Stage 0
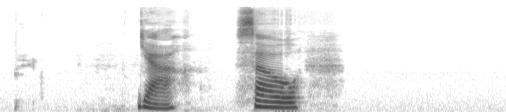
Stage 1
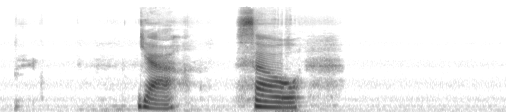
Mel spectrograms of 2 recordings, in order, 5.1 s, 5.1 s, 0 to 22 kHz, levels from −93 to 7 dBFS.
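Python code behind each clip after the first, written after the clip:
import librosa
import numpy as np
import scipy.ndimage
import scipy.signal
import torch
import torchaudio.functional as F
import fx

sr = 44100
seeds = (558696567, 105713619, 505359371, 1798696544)

y = fx.ripple_eq(x, sr, per_octave=0.92, db=12)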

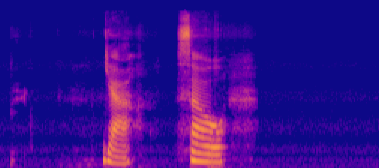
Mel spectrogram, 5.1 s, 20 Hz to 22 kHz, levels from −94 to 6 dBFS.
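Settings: y = x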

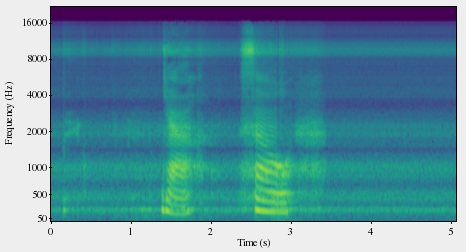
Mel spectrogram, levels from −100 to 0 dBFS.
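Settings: y = fx.bin_compress(x, sr, power=0.4)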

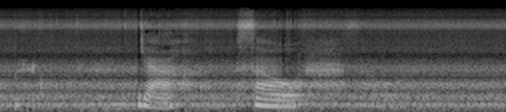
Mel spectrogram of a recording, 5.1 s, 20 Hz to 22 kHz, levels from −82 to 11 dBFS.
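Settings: y = x + 10.0 ** (-22.5 / 20.0) * np.pad(x, (int(1041 * sr / 1000.0), 0))[:len(x)]
y = fx.env_flatten(y, sr, amount_pct=50)
y = F.gain(torch.from_numpy(y), -5.0).numpy()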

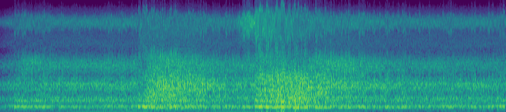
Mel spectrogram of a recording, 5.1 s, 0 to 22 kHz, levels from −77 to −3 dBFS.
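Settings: y = fx.rev_schroeder(x, sr, rt60_s=3.2, comb_ms=26, drr_db=-8.0)
y = fx.doppler_dist(y, sr, depth_ms=1.0)
y = F.gain(torch.from_numpy(y), -2.5).numpy()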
